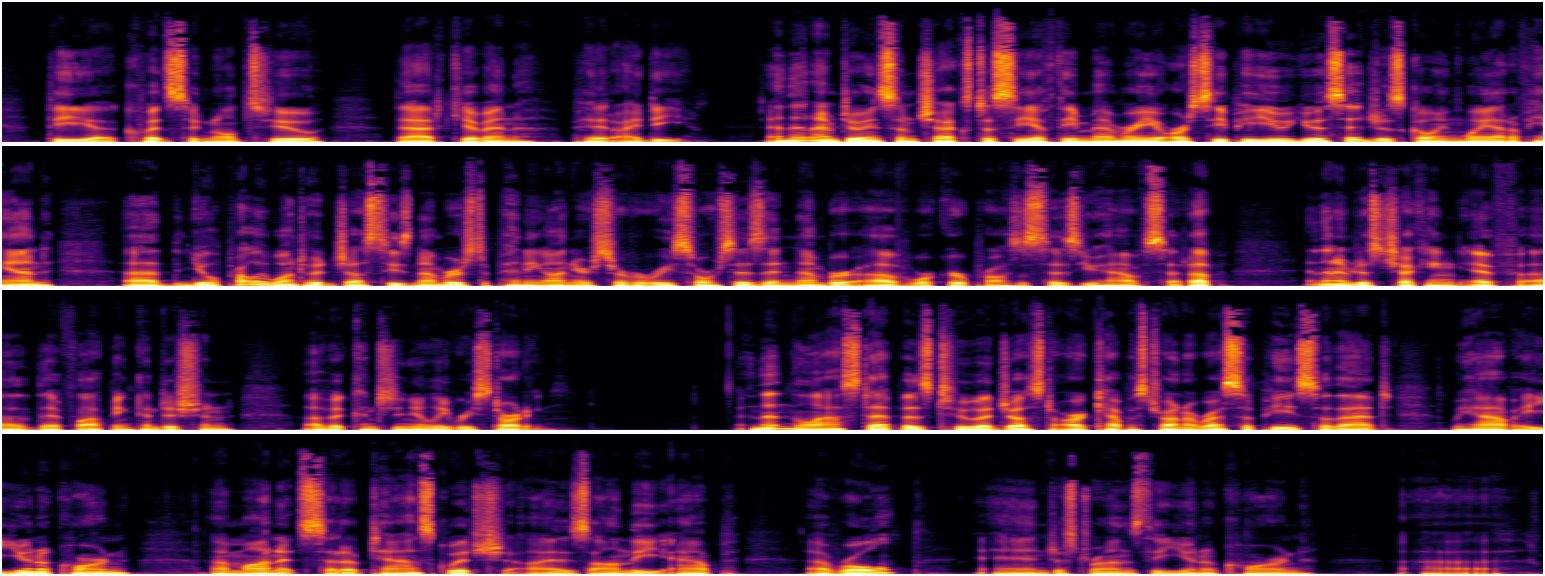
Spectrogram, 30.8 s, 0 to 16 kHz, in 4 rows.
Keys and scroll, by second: 22.3 ctrl+shift+d, 24.9 typing, 28.0-28.4 typing.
